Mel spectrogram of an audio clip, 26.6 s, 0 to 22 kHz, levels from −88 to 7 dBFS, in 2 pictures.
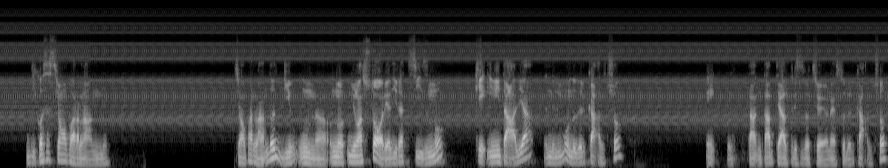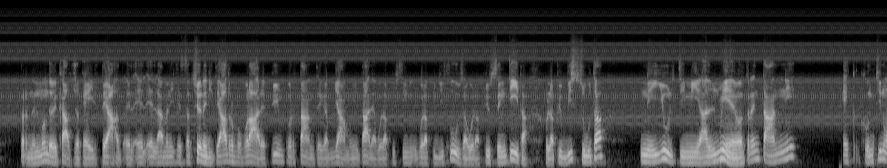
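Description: A steady, chirping warble sits behind the speech for the whole clip, roughly 20 dB below it and flipping between pitches around 1 and 2 kHz. This is timecode bleed: linear timecode running at 29.97 frames per second has leaked into the audio path.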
